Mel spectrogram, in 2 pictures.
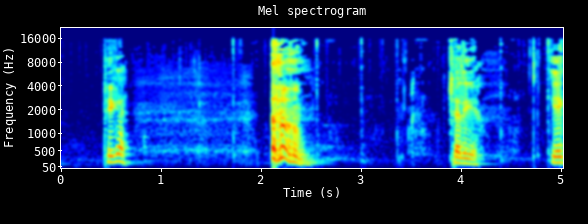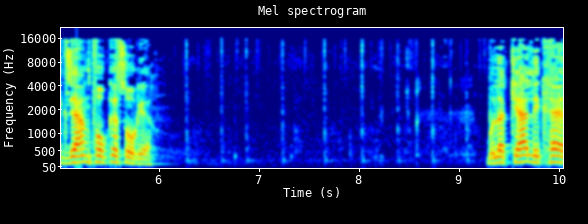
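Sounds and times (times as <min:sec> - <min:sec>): person speaking: 0:02.0 - 0:10.0
man clearing throat: 0:02.1 - 0:02.6.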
